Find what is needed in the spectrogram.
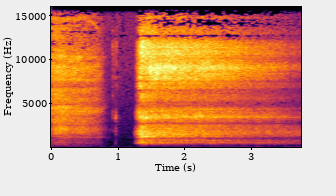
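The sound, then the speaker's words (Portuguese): A deep breath, faint and airy: a short pause, then a long, breathy rush of air that swells and slowly trails off. “Vou respirar fundo.”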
